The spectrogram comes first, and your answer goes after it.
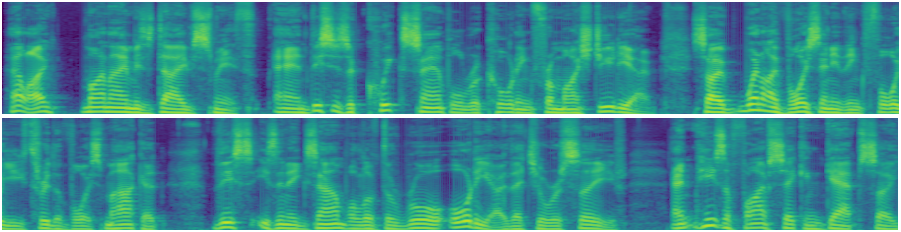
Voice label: Studio Sound Check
